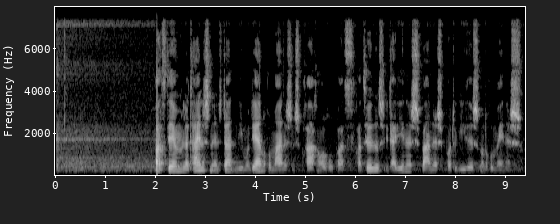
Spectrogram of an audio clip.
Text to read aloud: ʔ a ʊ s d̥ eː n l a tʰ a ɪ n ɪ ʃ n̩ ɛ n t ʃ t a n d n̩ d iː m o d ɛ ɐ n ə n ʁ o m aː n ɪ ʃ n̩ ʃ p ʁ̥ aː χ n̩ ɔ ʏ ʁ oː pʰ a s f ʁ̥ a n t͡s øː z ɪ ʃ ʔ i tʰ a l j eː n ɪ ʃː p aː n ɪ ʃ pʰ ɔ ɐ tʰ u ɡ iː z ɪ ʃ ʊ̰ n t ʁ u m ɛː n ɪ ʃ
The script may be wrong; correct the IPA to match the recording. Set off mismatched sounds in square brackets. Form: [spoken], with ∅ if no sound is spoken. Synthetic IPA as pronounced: ʔ a ʊ s d̥ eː [m] l a tʰ a ɪ n ɪ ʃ n̩ ɛ n t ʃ t a n d n̩ d iː m o d ɛ ɐ n ə n ʁ o m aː n ɪ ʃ n̩ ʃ p ʁ̥ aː χ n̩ ɔ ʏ ʁ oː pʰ a s f ʁ̥ a n t͡s øː z ɪ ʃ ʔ i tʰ a l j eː n ɪ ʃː p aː n ɪ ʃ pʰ ɔ ɐ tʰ u ɡ iː z ɪ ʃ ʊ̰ n t ʁ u m ɛː n ɪ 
